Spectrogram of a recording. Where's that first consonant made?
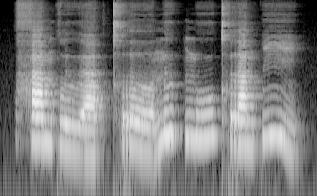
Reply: throat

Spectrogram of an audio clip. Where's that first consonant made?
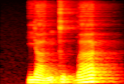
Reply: palate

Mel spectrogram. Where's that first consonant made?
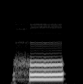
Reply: throat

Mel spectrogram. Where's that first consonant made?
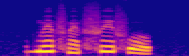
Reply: lips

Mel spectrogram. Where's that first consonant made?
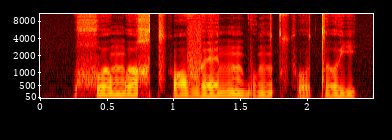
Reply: uvula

